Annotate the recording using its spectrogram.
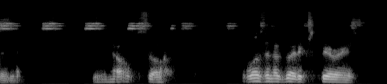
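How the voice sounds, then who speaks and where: Dry and close with no echo, a man with a New York accent speaks at a moderate pace with fairly even intonation. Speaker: community elder. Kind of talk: talk at a community celebration. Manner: halting, many fillers.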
